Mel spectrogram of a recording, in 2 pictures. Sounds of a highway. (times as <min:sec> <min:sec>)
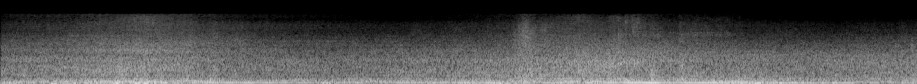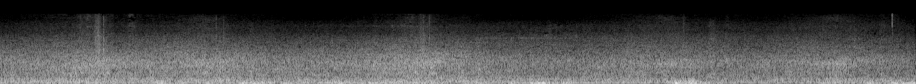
0:00.7 0:02.5, 0:04.6 0:08.4, 0:09.0 0:14.8, 0:15.6 0:16.4, 0:17.1 0:18.3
